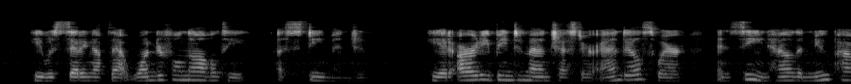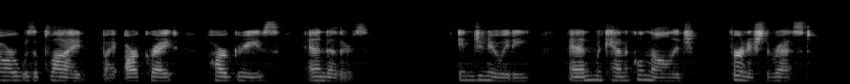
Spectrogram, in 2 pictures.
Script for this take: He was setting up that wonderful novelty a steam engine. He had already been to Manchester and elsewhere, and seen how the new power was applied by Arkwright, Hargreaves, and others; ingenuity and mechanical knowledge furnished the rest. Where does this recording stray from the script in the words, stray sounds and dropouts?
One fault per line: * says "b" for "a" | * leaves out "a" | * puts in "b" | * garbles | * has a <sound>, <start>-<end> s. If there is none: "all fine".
all fine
